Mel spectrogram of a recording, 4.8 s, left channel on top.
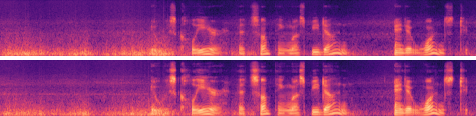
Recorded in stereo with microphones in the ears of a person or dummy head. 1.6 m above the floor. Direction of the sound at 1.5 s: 40° right (ahead or behind).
